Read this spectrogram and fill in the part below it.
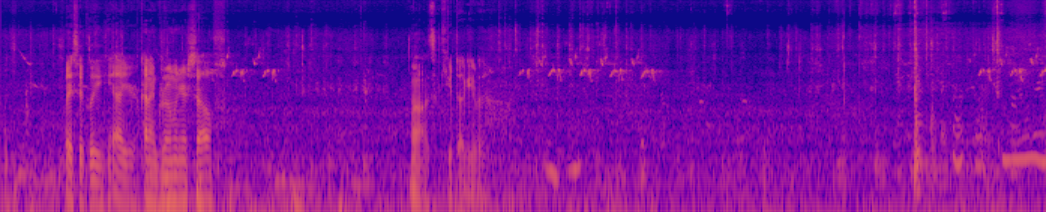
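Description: A small animal munches grass close by.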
